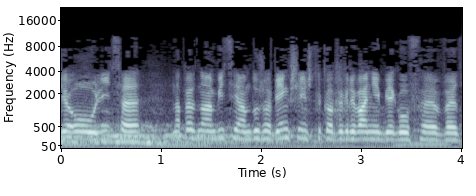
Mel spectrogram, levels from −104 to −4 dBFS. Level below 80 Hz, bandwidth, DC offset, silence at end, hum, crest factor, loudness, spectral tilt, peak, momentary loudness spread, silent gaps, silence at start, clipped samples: -44 dBFS; 11 kHz; 0.4%; 0 s; none; 16 dB; -23 LUFS; -6.5 dB/octave; -6 dBFS; 6 LU; none; 0 s; under 0.1%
